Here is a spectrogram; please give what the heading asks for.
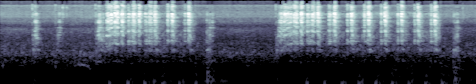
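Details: Noisy starter motor: two cranking bursts with a harsh, fast metallic rattle about four times a second while turning the engine over. Owner plans to apply grease; cause unconfirmed.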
